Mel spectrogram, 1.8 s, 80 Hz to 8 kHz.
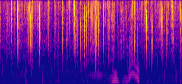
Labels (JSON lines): {"label": "biophony, cascading saw", "recorder": "SoundTrap 600 or HydroMoth"}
